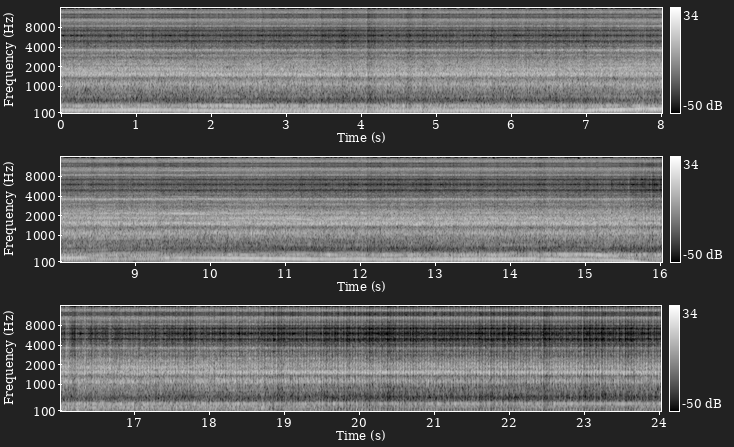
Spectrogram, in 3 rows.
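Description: Polaris Outlaw 525 quad's KTM single-cylinder four-stroke engine running on the move, its pitch rising and falling with the throttle. About two-thirds of the way through, the engine note falls away steeply and is gone, leaving a steady rush of wind and tyre noise on gravel.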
